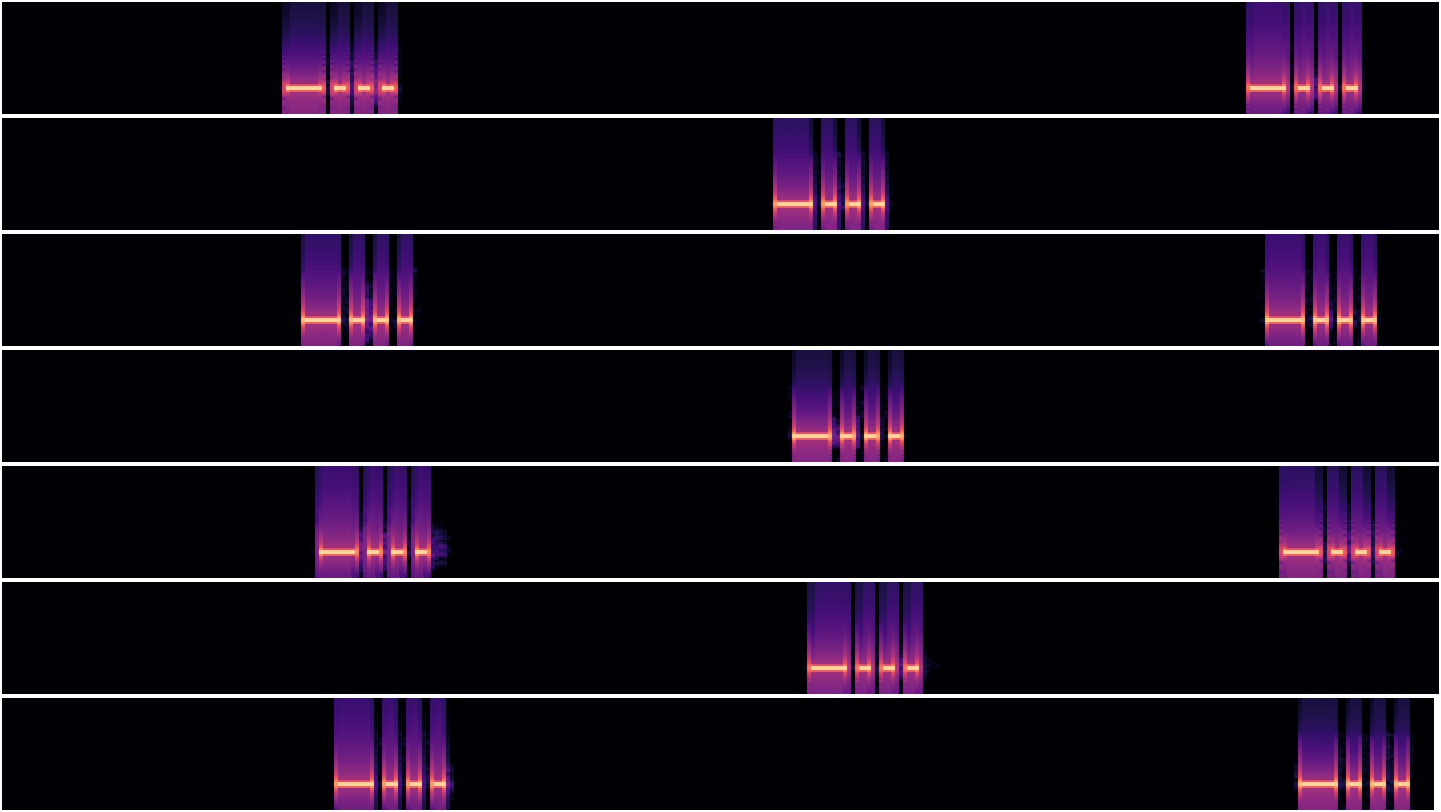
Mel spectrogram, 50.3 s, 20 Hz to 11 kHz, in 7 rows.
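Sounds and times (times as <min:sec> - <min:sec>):
morse code beeps for letter B: 0:01.4 - 0:02.0, 0:06.2 - 0:06.8, 0:11.1 - 0:11.6, 0:15.9 - 0:16.4, 0:20.7 - 0:21.3, 0:25.5 - 0:26.1, 0:30.4 - 0:30.9, 0:35.2 - 0:35.7, 0:40.0 - 0:40.6, 0:44.8 - 0:45.4, 0:49.6 - 0:50.2.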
